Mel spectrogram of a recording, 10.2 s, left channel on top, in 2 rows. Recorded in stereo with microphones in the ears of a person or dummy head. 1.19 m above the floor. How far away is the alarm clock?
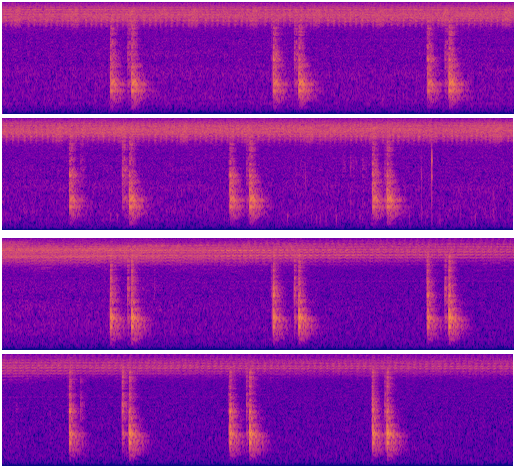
About 1.1 m.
